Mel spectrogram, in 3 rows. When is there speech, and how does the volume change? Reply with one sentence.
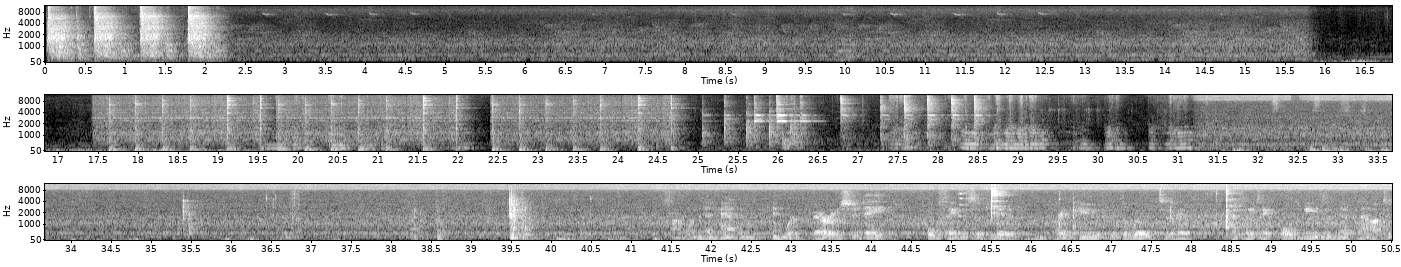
You can hear the speech from 41.4 to 50.4 s, at a steady volume.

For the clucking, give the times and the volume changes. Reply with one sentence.
The clucking can't be heard in this clip.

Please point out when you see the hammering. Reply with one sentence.
The hammering can be heard from 0.0 to 2.2 s and from 17.4 to 28.6 s.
